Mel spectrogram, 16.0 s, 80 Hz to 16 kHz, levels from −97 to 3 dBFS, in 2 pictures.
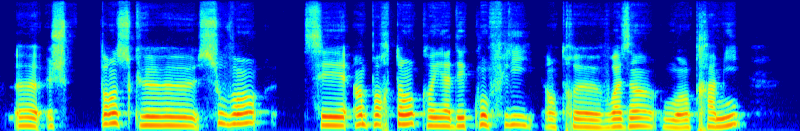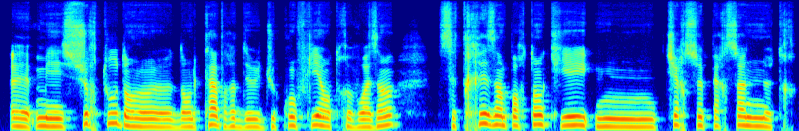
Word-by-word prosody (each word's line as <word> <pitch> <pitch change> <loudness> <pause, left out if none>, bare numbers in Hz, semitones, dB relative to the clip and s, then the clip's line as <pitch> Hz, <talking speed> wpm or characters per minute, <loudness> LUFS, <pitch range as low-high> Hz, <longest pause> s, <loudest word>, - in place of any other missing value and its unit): Heu, 190 -2 0
je 180 0 -5 0.3
pense 245 +1 +3
que 200 -2 +2
souvent 240 +6 0 0.4
c'est 200 -2 +3
important 220 +2 +2
quand 215 -4 -5
il 190 - +2
y - - +2
a 180 - +2
des 185 +1 0
conflits 210 -1 -2
entre 165 +1 -3 0.2
voisins 175 +2 0
ou 160 -2 -2
entre 155 +2 -3
amis, 185 +7 +1 0.7
heu, 175 -2 +1
mais 180 -1 +4
surtout 235 +7 -3
dans, 190 -4 +2
heu, 170 -1 +1
dans 170 +3 -2
le 165 - -6
cadre 180 -1 0
de 165 +1 -3
du 160 +3 -9
conflit 200 +3 0
entre 175 -2 -3
voisins, 165 +6 -1 0.4
c'est 180 -2 -9
très 235 -3 +2
important 205 +1 +2
qu'il 200 -2 -4
y - - +7
ait 195 - -2
une 170 -2 +2
tierce 205 -2 -3
personne 190 0 0
neutre. 165 -2 -6
185 Hz, 155 wpm, -24 LUFS, 170-210 Hz, 0.7 s, y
